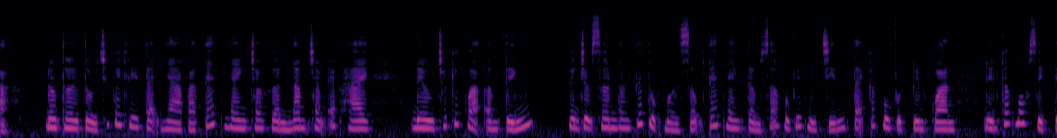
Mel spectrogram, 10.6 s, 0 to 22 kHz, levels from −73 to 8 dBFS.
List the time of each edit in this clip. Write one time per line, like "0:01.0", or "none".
none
